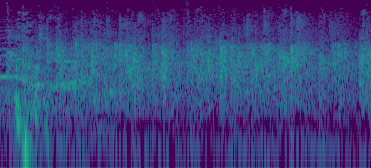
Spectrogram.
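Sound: audience clapping hands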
